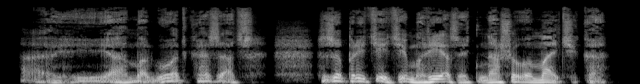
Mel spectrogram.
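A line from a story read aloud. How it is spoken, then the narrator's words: Sobbing mother. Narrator (Russian): Мать, не открывая глаз, содрогалась от рыданий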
